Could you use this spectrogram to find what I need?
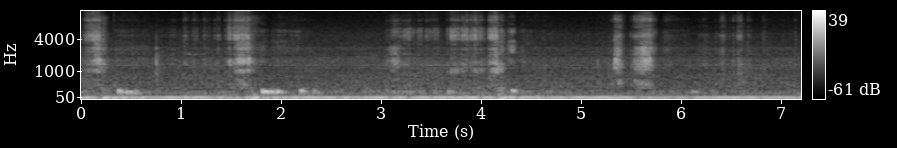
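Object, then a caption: Wooden plate rim and metal gouge. A curved metal hook gouge, held in the fingers, scrapes and carves the rim of a wooden plate clamped down with a red clamp. Short, bright rasping strokes repeat over a steady low hum, and shavings come off the edge.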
